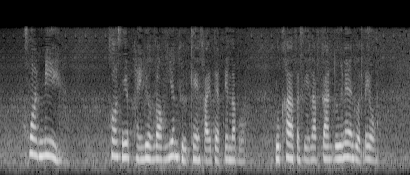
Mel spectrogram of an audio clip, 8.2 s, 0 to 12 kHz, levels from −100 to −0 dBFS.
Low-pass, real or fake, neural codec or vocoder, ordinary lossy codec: 7.2 kHz; fake; codec, 16 kHz, 1.1 kbps, Voila-Tokenizer; none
